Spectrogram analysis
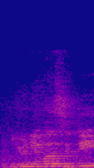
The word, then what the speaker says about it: university: But when we pronounce it university, it doesn't sounds the U.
